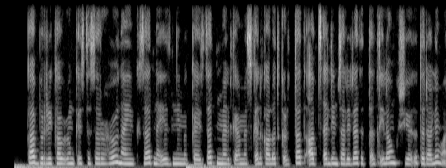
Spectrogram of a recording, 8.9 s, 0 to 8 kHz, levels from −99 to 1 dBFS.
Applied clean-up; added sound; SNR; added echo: none; Boom; 11 dB; none.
